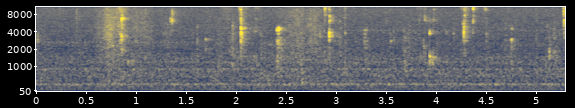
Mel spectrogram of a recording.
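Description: A man quietly chewing a mouthful of fried pig-head skin in sauce: soft, scattered wet mouth clicks and smacks over a faint steady hum.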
